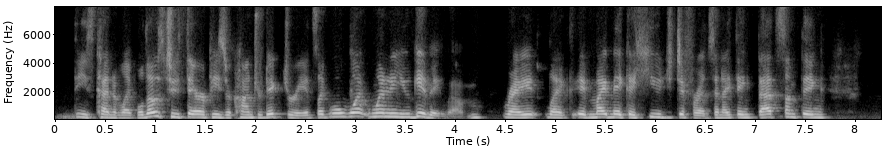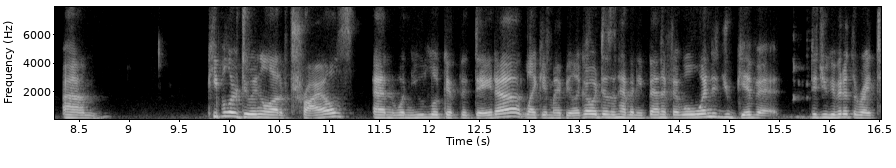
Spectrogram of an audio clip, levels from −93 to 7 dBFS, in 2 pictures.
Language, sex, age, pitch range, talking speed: English, female, 30-49, 175-215 Hz, 260 wpm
